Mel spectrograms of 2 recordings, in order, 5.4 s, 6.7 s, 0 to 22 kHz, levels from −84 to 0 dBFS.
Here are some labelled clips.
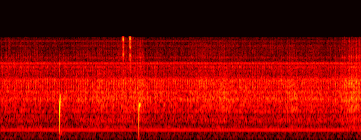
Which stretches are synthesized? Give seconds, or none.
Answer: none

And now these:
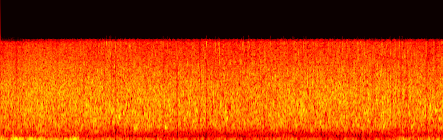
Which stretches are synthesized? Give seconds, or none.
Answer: 0.0-0.7

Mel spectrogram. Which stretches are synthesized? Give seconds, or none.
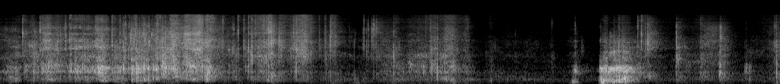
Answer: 0.0-1.2; 1.8-7.8

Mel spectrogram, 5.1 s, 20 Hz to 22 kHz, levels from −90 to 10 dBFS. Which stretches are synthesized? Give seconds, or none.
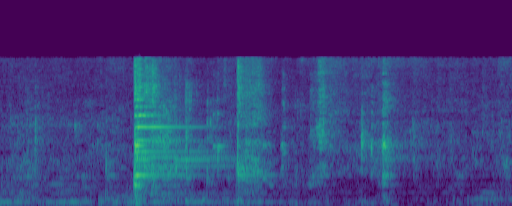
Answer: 3.1-5.1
